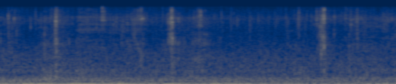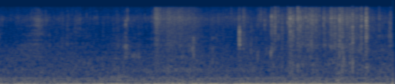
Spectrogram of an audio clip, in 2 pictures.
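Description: People eating by hand: scattered crisp crackles and clicks of puffed rice (muri) and fried snacks being handled and chewed.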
